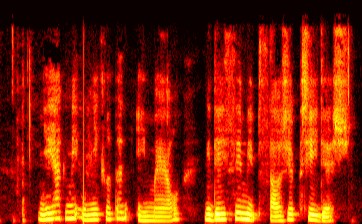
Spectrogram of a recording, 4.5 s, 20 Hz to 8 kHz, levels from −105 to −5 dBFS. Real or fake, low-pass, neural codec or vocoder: real; 7.2 kHz; none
